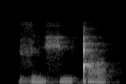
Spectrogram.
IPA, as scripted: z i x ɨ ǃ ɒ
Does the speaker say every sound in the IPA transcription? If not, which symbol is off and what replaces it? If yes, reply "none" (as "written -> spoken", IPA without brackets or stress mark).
ɨ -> i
